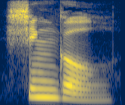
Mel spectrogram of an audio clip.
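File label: "shingle", English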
